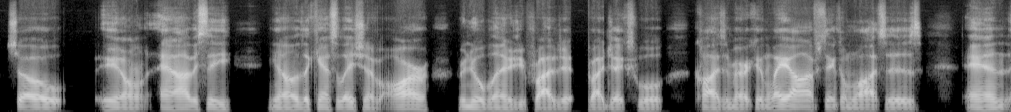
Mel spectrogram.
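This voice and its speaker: Low-voiced man with a rough voice. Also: no echo. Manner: dry, blunt asides with frequent ums and uhs. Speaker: host of a weekly security news update. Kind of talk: solo news commentary.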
